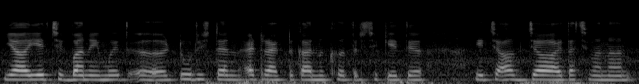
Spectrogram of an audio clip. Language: Kashmiri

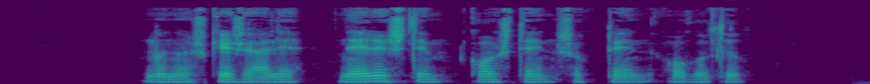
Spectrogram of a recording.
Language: Mari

